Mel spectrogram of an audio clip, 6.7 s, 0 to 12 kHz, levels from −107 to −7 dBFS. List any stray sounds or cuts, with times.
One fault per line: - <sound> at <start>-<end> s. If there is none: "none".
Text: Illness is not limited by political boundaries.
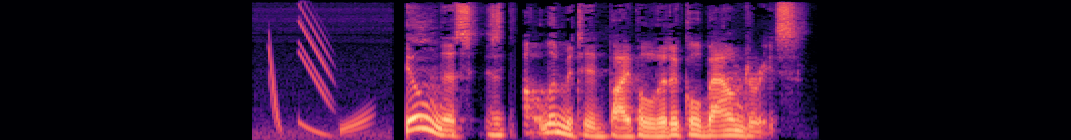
- chirp at 1.7-2.4 s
